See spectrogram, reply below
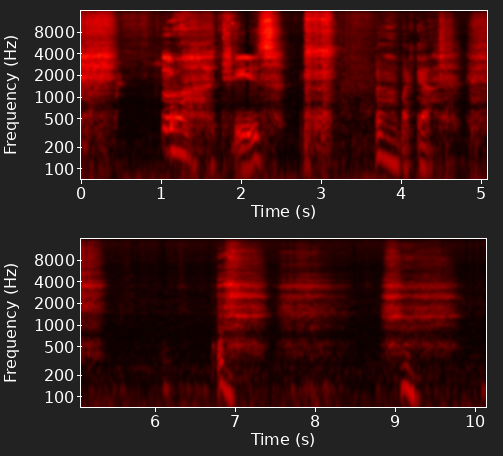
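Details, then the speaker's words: A male feeling a persistent nasal tickle and about to sneeze, with repeated sharp, breathy in-breaths and catches of breath building up before the sneeze, in a quiet room; gasping. "I feel like I'm gonna sneeze. It tickles so bad. It's driving me crazy."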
